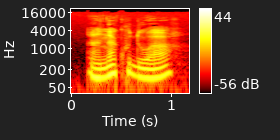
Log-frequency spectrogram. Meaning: armrest
- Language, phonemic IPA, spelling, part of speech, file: French, /a.ku.dwaʁ/, accoudoir, noun, Fr-accoudoir.ogg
